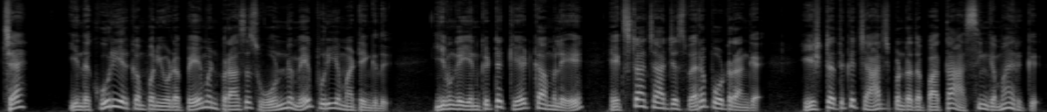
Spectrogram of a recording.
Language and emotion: Tamil, disgusted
